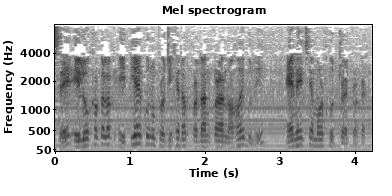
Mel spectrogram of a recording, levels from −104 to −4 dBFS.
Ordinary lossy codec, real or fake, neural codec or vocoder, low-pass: none; real; none; none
